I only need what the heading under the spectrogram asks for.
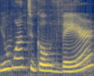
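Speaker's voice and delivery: taken-aback, surprised, faintly judgmental tone. Showing how one question changes meaning when asked this way: surprised question. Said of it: "it's as if the person was surprised".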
